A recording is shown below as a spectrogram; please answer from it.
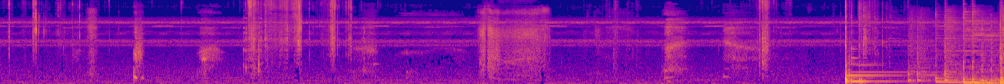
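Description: A boy sniffling and sobbing quietly, with a few small clicks and knocks, over a steady high-pitched background drone. Music comes in loudly near the end.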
